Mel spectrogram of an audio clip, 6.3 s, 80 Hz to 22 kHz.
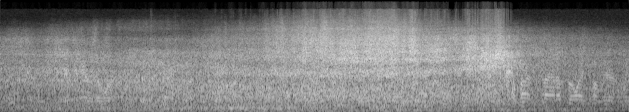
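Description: An Air Canada airliner takes off from runway 05 at Toronto Pearson, its engines a loud, steady roar that holds throughout and eases slightly near the end, with radio chatter faintly beneath.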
